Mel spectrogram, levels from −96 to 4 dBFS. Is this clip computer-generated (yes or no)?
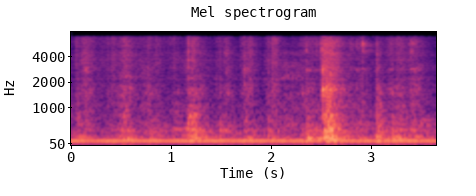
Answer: yes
